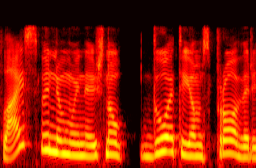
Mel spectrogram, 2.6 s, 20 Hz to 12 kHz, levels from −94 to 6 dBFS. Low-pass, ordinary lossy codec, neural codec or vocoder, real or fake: 7.2 kHz; MP3, 96 kbps; codec, 16 kHz, 4.8 kbps, FACodec; fake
